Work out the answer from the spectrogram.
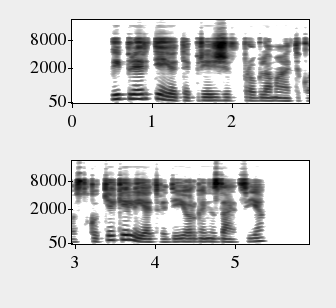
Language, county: Lithuanian, Utena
